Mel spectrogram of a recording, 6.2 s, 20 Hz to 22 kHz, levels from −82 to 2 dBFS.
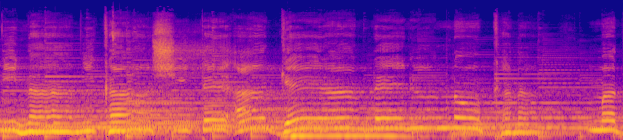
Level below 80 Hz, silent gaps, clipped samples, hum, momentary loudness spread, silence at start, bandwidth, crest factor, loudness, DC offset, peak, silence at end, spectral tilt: -42 dBFS; none; under 0.1%; none; 6 LU; 0 s; 16.5 kHz; 14 dB; -14 LUFS; under 0.1%; 0 dBFS; 0 s; -5.5 dB/octave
